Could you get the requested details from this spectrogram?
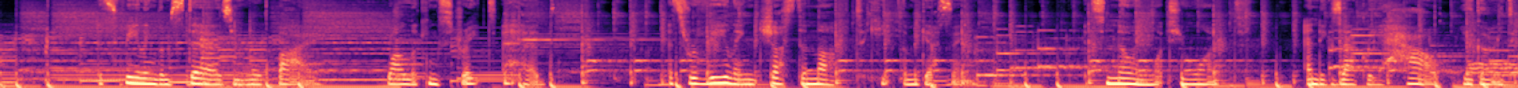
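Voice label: Confidence ad with music, Female Voice Actor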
